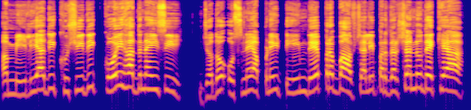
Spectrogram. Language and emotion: Punjabi, happy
